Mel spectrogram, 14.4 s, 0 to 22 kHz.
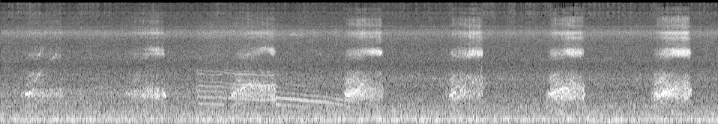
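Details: Cat named GG wheezing: noisy, rasping breaths repeat about 29 times a minute, fitting wheezing from narrowed airways.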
